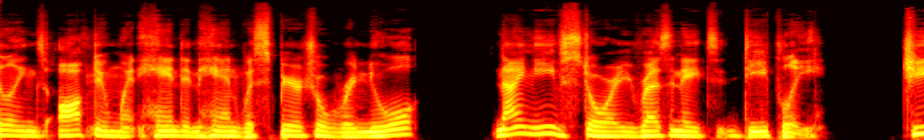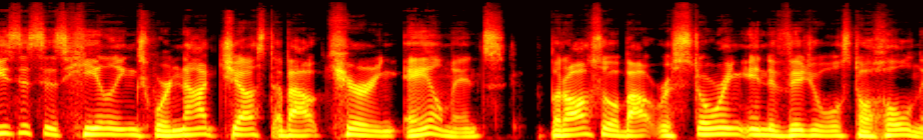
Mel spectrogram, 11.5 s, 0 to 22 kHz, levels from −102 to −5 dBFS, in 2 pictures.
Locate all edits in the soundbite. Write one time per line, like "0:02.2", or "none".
none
